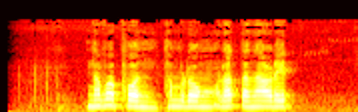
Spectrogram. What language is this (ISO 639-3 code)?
tha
